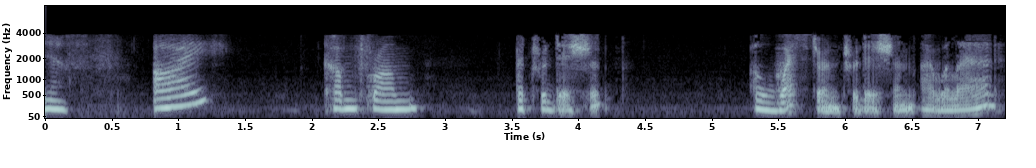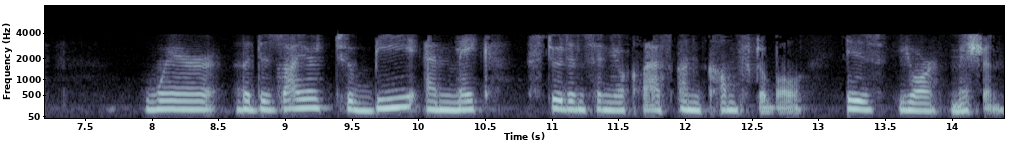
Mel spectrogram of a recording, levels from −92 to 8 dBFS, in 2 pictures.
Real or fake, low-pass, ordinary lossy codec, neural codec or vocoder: real; 7.2 kHz; AAC, 16 kbps; none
